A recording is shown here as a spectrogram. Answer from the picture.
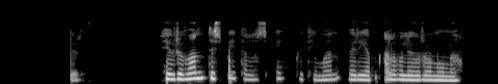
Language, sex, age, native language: Icelandic, female, 30-39, Icelandic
